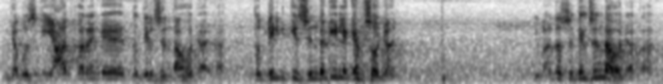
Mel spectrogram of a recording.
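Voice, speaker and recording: A man's voice: high voice, animated, a little hiss or hum. A man, an imam giving a hadith sermon from the pulpit of a mosque, emphatic and full of rhetorical questions. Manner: emphatic, rhetorical questions, rising to forceful peaks.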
